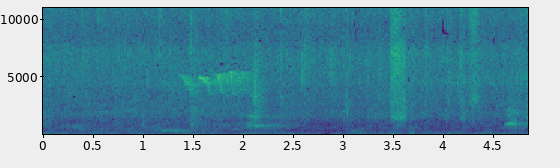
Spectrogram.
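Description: Near silence: quiet room tone with a faint bird call about a second and a half in and a few soft clicks.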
